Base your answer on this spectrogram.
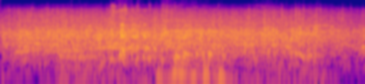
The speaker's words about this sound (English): Salute you. Yeah. Round of applause. Yeah.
